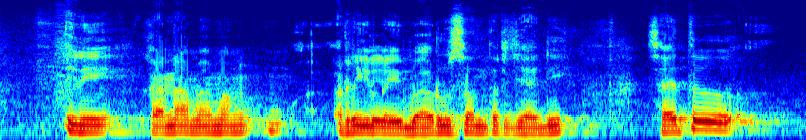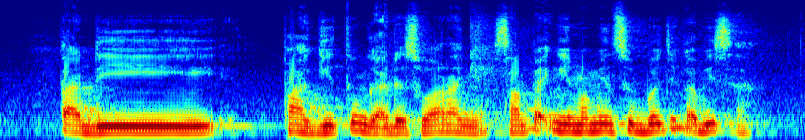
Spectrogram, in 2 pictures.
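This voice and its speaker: Against audible room echo, a man talks in a fairly high pitch with fairly even intonation. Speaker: Islamic preacher. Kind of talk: religious lecture. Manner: casual, conversational.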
